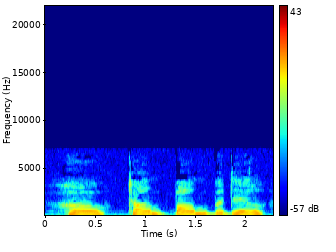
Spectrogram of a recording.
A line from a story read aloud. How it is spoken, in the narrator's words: with that name his voice seemed to grow strong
